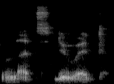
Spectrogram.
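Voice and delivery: very low whispered rumble; deep hushed storyteller growl; that reading voice. Shown as a demonstration. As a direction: drop way down and breathe the words out. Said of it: "I gotta do that voice again".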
